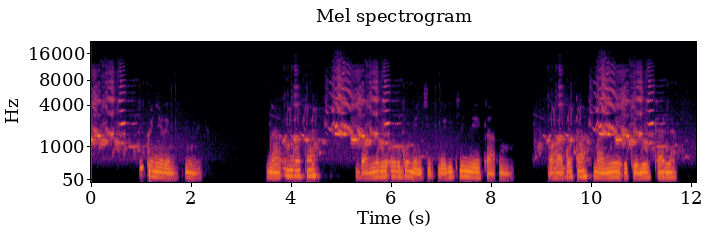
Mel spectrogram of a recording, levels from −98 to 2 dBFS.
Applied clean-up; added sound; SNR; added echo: none; Bird; 4 dB; none.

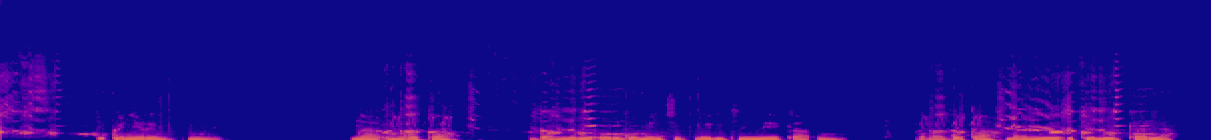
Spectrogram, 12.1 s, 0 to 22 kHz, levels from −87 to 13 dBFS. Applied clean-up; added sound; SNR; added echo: neural mask model RNNoise.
